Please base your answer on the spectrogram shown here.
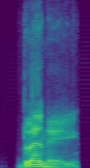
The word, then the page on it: blenny: British English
